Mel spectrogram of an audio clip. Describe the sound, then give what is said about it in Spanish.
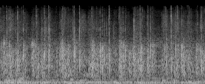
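A short burst of crowd applause, dense and loud, runs steadily for about two seconds with a low rumbling undertone beneath the clapping. “¡Aplauso!”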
